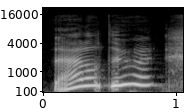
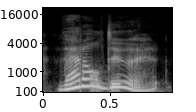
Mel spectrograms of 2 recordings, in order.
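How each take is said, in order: First: High, slow, laughing repeat. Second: Said in the usual way. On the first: Shown as a demonstration.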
